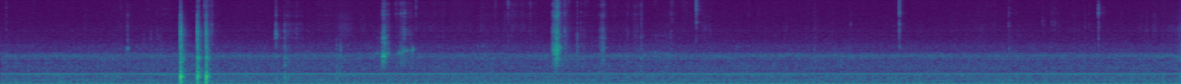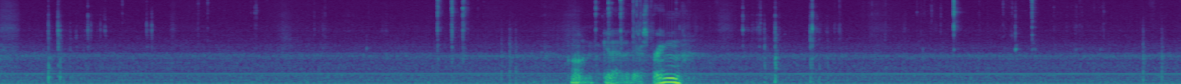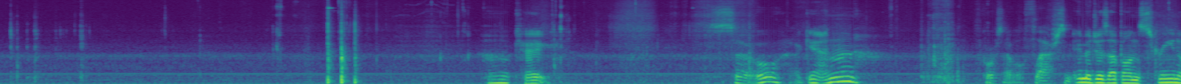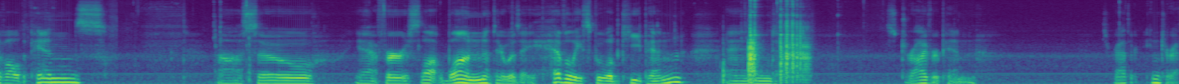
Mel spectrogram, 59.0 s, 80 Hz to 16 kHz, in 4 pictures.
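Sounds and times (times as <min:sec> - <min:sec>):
faint hum: 0:00.0 - 0:59.0.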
